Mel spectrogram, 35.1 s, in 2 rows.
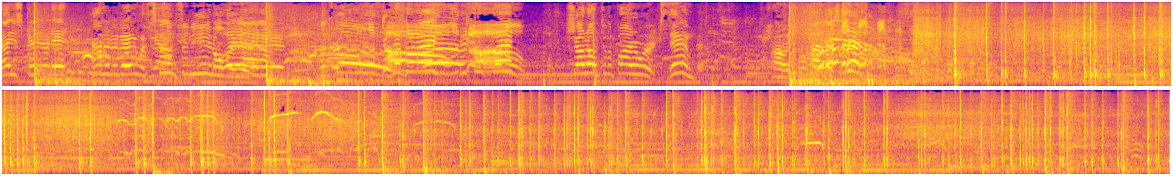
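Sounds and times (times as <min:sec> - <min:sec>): fireworks bangs and crackles: 0:00.0 - 0:06.4, 0:11.6 - 0:35.0
music playing: 0:00.0 - 0:35.0.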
